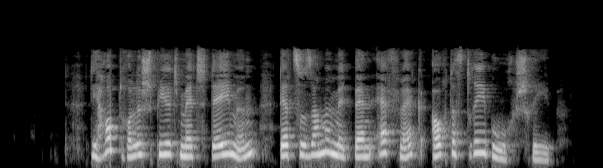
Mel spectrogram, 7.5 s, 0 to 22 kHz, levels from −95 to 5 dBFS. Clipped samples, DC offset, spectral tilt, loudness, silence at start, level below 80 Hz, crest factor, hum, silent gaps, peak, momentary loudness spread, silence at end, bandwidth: under 0.1%; under 0.1%; -6 dB/octave; -19 LUFS; 1.15 s; -60 dBFS; 18 dB; none; none; -2 dBFS; 9 LU; 0.7 s; 7.8 kHz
